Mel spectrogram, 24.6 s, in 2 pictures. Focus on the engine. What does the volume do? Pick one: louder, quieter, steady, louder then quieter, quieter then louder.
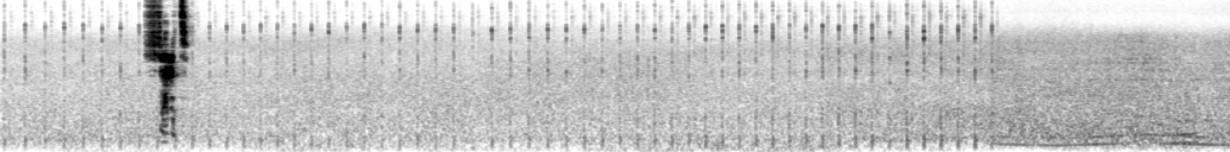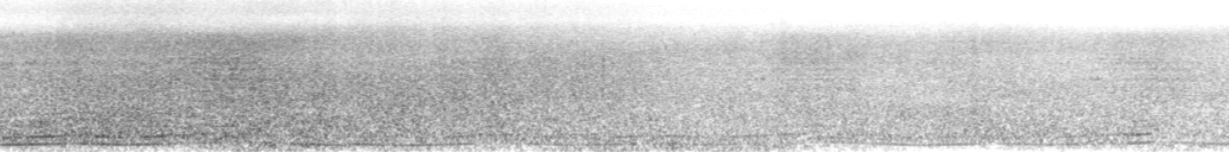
louder then quieter.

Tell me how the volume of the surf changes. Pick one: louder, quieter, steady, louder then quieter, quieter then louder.
louder then quieter.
